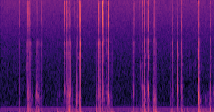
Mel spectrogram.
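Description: A thin steel dental pick scratches the metal capsule and grille of a small silver X/Y stereo microphone held steady by one hand. The result is a series of short, dull scraping and tapping bursts, heavy in low thumps. A steady low hum runs underneath.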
